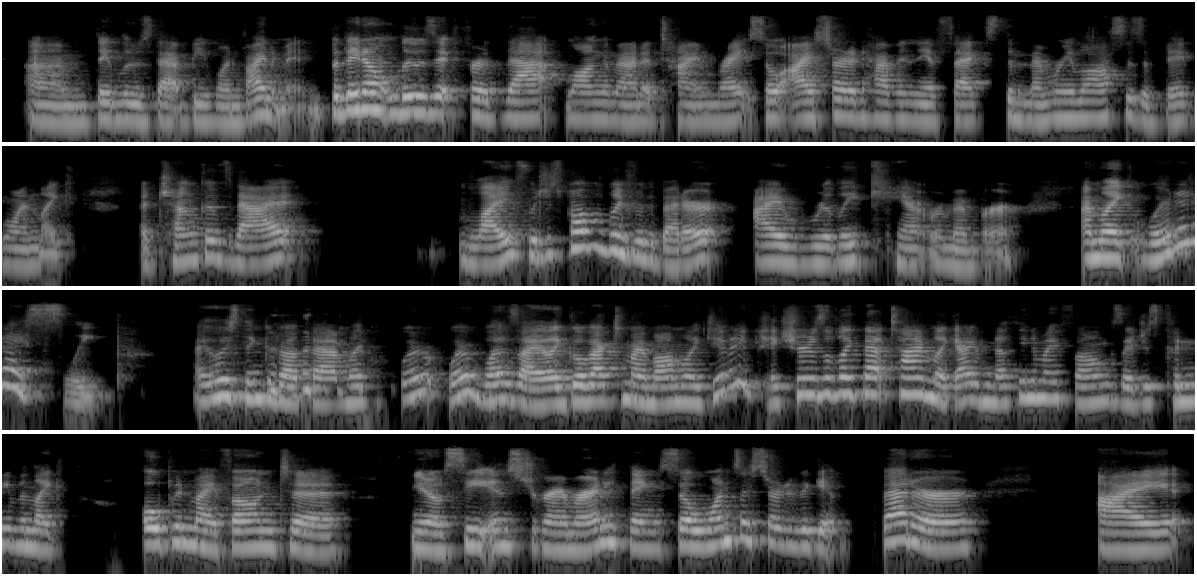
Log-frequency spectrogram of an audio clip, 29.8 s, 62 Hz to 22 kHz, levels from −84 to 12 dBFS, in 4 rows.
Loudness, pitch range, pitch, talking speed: -27 LUFS, 170-215 Hz, 190 Hz, 225 wpm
